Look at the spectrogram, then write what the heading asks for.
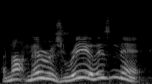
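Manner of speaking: high put-on voice, mildly put out; annoyed character voice. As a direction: play the grumpy little character. Character asks.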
